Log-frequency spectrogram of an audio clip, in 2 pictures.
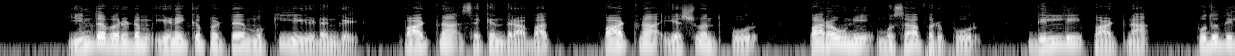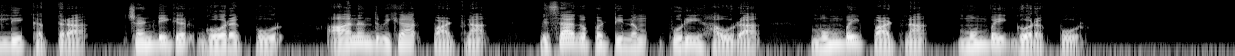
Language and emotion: Tamil, neutral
